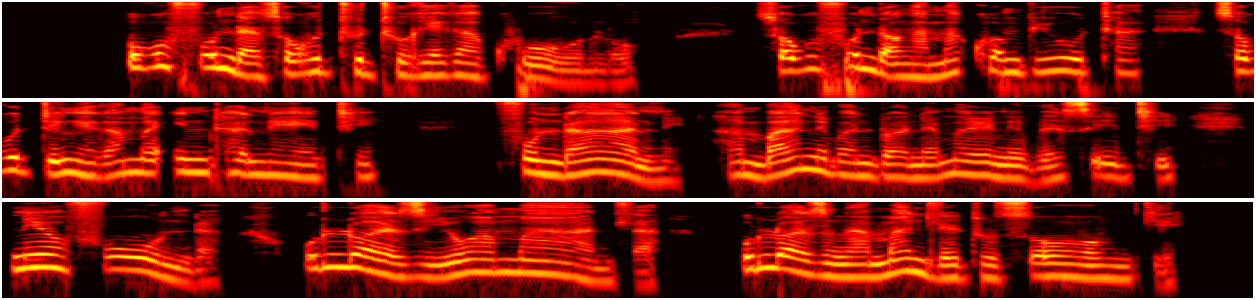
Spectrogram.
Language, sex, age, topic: North Ndebele, female, 25-35, education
